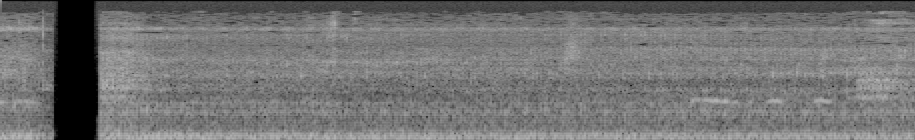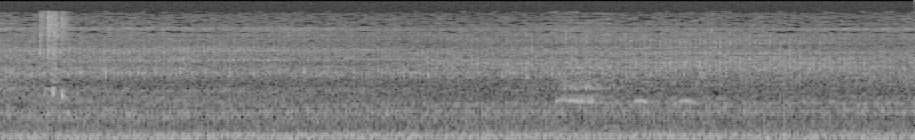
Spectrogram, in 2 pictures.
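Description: A steady low rumble, with a few faint short chirps.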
